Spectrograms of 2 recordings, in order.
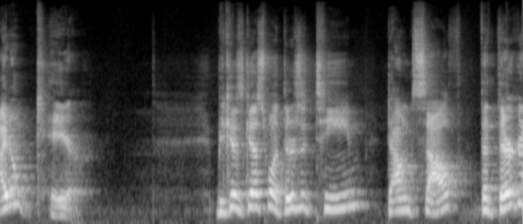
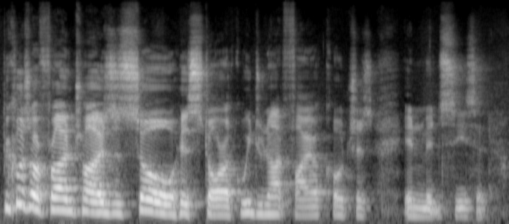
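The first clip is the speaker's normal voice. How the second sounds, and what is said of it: Imitates another person's voice. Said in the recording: “my George McCaskey impression”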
